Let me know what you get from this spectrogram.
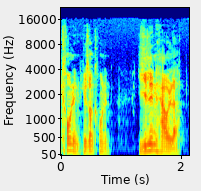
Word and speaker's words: Gyllenhaal: And his last name is actually pronounced Gyllenhaal. – Gyllenhaal. Yeah. – Again, can you confirm this? – Gyllenhaal.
